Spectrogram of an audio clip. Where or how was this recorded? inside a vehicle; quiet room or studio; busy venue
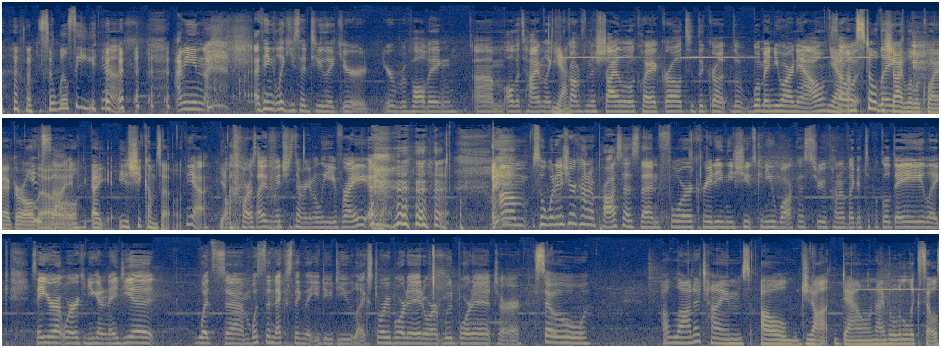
busy venue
